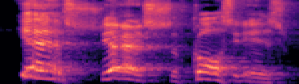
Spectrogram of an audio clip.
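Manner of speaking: high, sing-song sarcasm; sarcastic. A narrator's reading. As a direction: humor him with mock agreement. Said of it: "replied Miss Swine sarcastically".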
